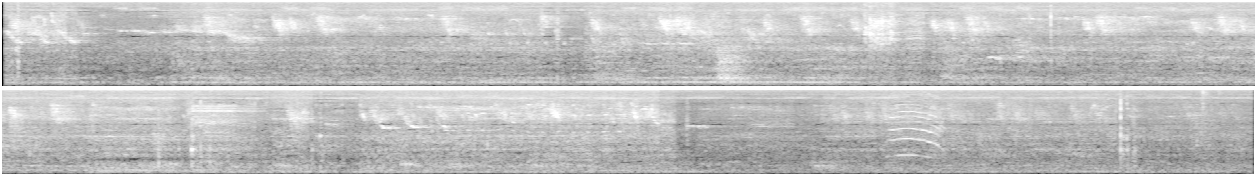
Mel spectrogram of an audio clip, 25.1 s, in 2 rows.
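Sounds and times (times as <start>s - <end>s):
small birds chirping: 0.1s - 25.0s.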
